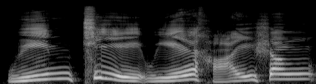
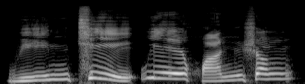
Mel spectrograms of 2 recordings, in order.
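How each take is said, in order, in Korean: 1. 네 번째 음절은 hai로 발음해요. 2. 네 번째 음절은 huan으로 발음해요. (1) "여기서는 하이라고 읽어야 되는데" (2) "아 환이 아닙니다"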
